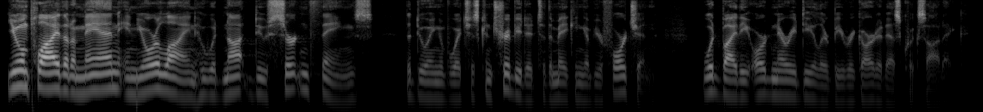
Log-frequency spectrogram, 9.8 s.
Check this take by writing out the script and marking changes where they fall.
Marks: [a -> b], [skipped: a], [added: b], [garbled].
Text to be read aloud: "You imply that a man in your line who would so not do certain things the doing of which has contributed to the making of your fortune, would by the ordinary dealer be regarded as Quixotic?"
"You imply that a man in your line who would [skipped: so] not do certain things the doing of which has contributed to the making of your fortune, would by the ordinary dealer be regarded as Quixotic?"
